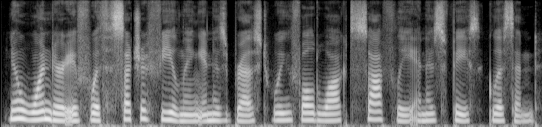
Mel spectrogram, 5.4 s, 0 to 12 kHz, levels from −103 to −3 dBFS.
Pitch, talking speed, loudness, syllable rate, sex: 190 Hz, 190 wpm, -21 LUFS, 4.6 syllables/s, female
